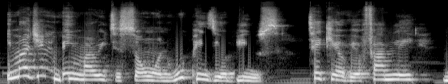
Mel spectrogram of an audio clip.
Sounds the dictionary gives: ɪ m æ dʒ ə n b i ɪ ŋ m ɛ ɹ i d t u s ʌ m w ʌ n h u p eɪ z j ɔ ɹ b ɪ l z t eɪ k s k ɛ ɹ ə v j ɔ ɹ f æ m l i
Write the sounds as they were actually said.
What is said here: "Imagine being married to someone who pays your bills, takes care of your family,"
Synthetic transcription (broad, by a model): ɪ m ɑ dʒ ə n b i ɪ ŋ m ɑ ɹ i d t u s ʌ m w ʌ n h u p eɪ z j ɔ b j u z t eɪ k k ɛ ɹ ə v j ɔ f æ m l i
